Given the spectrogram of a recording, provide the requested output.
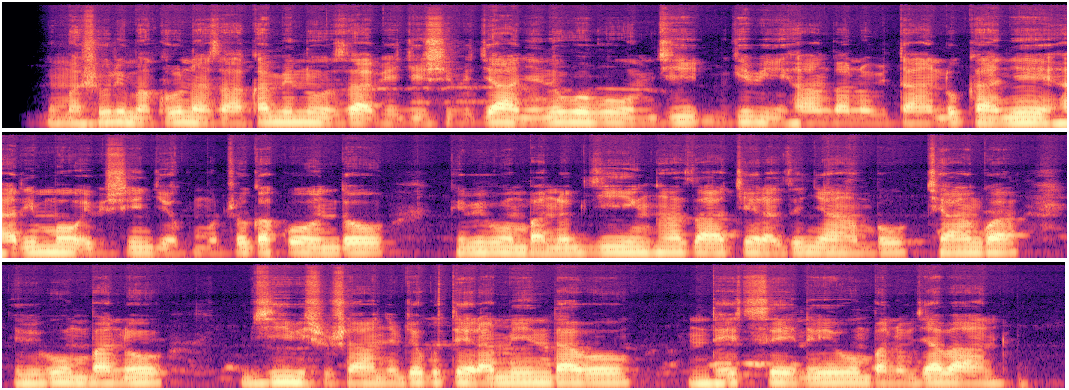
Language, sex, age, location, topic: Kinyarwanda, male, 18-24, Nyagatare, education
